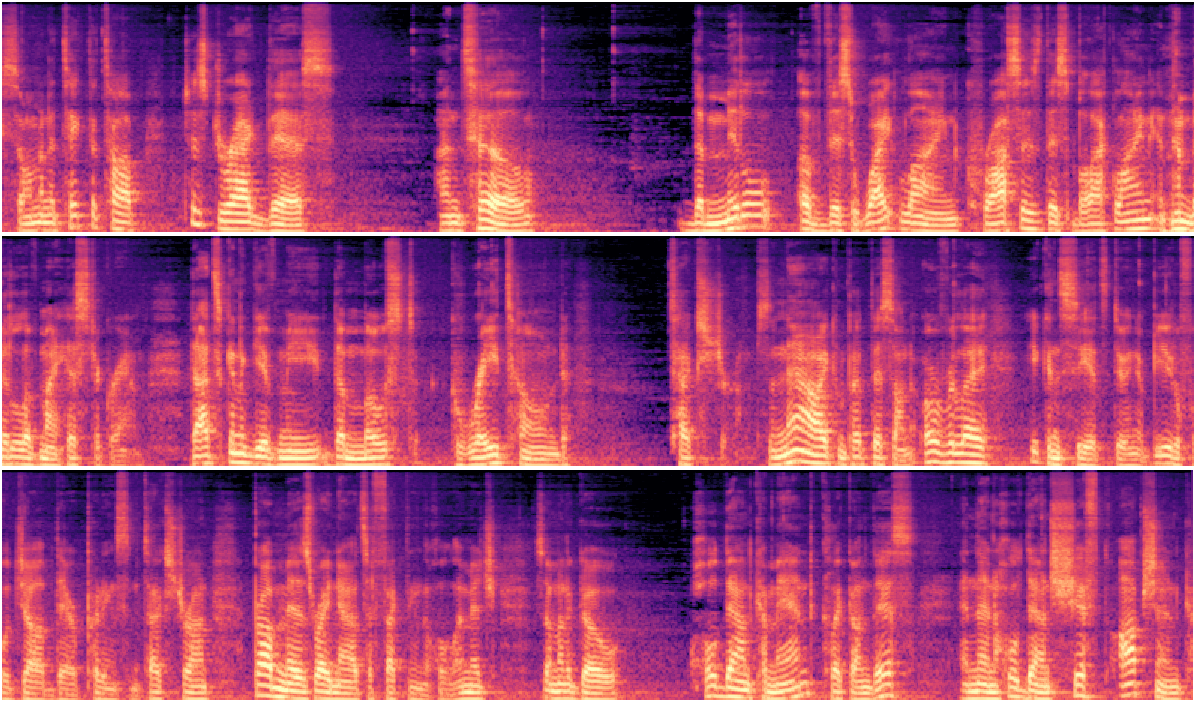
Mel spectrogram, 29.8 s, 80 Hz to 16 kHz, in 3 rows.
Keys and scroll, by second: 18.5 space.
